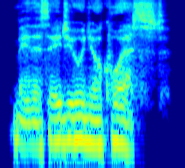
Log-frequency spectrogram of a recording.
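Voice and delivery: very low, deep voice, echoing and reverberating. A game master voices a being speaking from deep in a chasm: very low echoing voice. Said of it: "a very low uh, voice echo from deep in that chasm".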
